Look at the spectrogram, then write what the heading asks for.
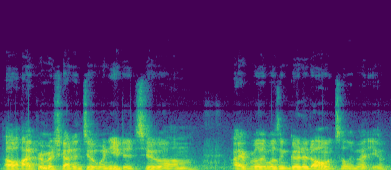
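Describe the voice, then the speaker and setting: A man's voice: mid-range voice, flat delivery, racing, highs cut off. Casual teenage boy interviewer. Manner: friendly, casual questions with "um".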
